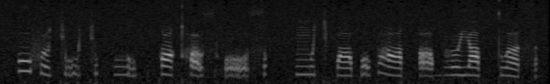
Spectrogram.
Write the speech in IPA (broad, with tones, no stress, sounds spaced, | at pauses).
o˦ f ɵ˨ c ṵ˦ c | ɦ ṵ˨ p qʷ ɐ˦˨ qʰ ṵ˧ s ʔ o̰˧ s | ŋ ʊ˧ c p ɑ˨ p o̰˦ p ɦ ɑ˨ t͡sʼ ɑ̰˧ bʱ ɵ˧ j a˧ p tʷ ɐ˦˨ s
